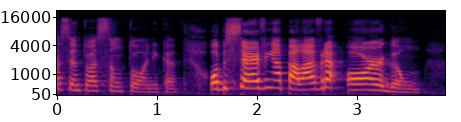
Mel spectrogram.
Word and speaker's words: órgão: A sílaba mais forte da palavra órgão é o or. é a penúltima sílaba. O til, ele marca apenas a nasalização, ele marca que o som que eu estou produzindo não sai exclusivamente da minha boca, e sim também do nariz.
